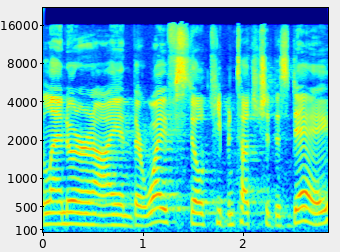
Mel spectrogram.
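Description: A woman's medium-pitched voice with an American accent, very fast, with fairly even intonation. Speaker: nonprofit executive director. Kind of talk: interview conversation.

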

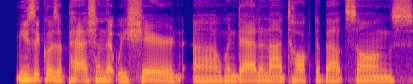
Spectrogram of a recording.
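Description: An unremarkable speaking voice from a man at medium pitch and a moderate pace, fairly even in intonation, with a dry, close sound and no echo. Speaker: podcast host and singer-songwriter. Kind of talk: casual interview chat. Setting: studio.

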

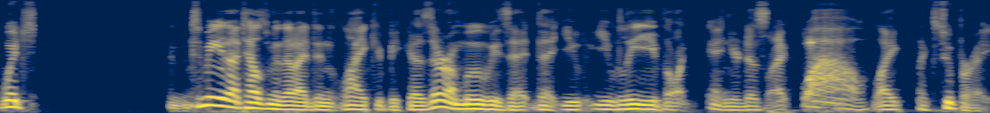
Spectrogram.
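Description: The recording is very clean, with a silent background. An ordinary speaking voice with an American accent talks at a moderate pace, with lively intonation. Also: man, fairly low pitch for a man. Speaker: movie podcast co-host, former model shop prop maker. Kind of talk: casual chat.

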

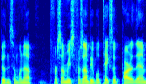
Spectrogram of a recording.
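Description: A man with an American accent speaks at a fairly low pitch. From Northern California (Turlock area). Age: 30s. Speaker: local TV and sports broadcaster. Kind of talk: casual interview. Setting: studio. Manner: energetic.

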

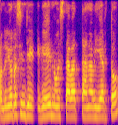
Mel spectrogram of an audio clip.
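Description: A woman's medium-pitched voice, dark and mellow in tone, at a moderate pace with fairly even intonation. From Huasteca, Mexico. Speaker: real estate investor. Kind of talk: casual interview.

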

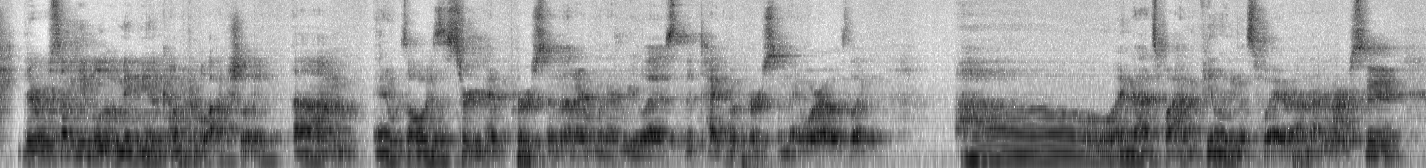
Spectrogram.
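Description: A man talks at a very fast pace amid noticeable background noise. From Florida, Orlando. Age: 30s. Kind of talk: casual chat. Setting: in person at a home.

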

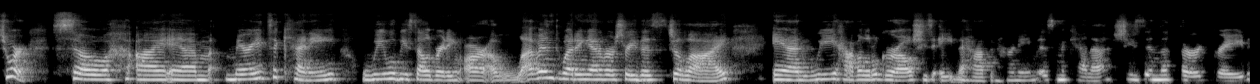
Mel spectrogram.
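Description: Her pace is moderate with hardly any pauses, and she sounds somewhat breathy. The woman's fairly high pitch shows ordinary variation. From Pittsburgh area, Pennsylvania. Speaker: business coach and entrepreneur. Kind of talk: casual interview chat.

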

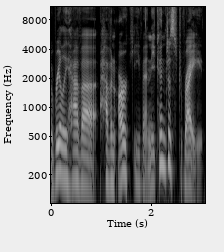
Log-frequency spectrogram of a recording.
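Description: A woman speaks at a fairly slow pace in an American accent, her pitch fairly low, an unremarkable speaking voice. The recording is very clean with a silent background, and the sound is dry and close with no echo. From Boston, Massachusetts (Jamaica Plain). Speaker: singer-songwriter. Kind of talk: radio interview.

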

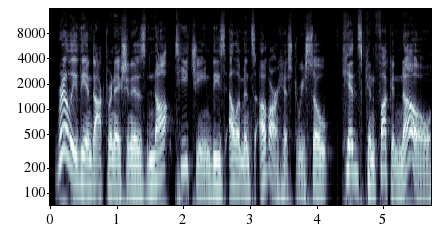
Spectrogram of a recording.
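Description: A man with an American accent speaks at a medium pitch and a moderate pace, his voice swinging very widely in pitch, in a very clean, dry, close recording with no echo and a silent background. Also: hardly any pauses. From US, northern Idaho. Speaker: YouTube host and podcaster, ex-Marine. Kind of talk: casual interview. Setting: in person recording. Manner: halting, repeats words.

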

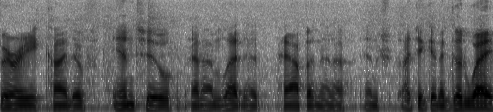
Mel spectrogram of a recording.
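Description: The man has an American accent and a fairly low pitch. He talks at a fairly slow pace with flat, monotone intonation. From Los Angeles. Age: 60s. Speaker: artist and teacher. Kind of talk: casual chat.

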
